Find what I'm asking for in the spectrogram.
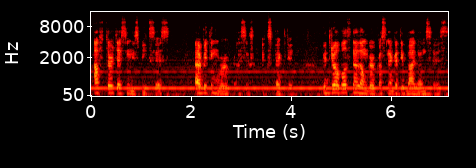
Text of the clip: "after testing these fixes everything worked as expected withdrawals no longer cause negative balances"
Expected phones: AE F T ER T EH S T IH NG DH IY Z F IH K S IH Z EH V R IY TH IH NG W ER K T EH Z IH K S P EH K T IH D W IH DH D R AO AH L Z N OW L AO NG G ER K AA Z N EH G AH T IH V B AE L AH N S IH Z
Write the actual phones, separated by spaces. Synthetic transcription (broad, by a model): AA F T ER T EH S T IH NG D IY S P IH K S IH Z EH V R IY T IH NG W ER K AH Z IH K S P EH K T IH D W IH D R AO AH L S N OW L AO NG G ER K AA S N EH G AH T IH V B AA L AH N S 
